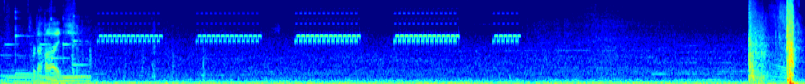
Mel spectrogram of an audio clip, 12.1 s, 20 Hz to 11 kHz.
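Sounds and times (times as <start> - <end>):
mobile phone ringing: 1.0 - 7.8.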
